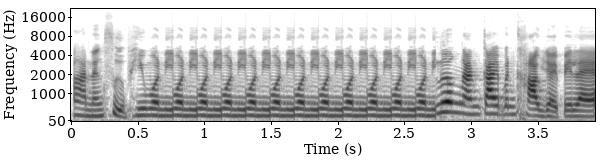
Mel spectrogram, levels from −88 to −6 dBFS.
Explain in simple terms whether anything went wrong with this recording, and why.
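From 0.77 to 2.74 s the speech sticks in a broken-record loop. One tiny slice, 0.18 s long, repeats 11 times back to back. The player or stream likely stalled and kept replaying its last piece. The speech meant for that stretch is lost.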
